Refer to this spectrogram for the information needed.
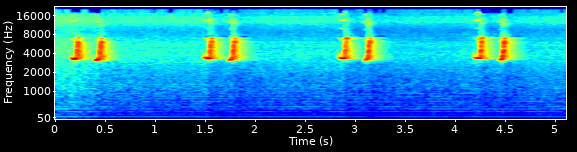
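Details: A female rain quail calls in crisp doubled notes, high-pitched and abrupt, each pair repeated at steady intervals of roughly one and a third seconds; the background is quiet.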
